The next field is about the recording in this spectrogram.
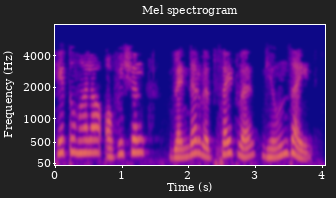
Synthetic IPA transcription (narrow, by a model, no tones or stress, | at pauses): het̪um̤alaʔɔfiɕəl | blẽɳɖəɾʋebsaiʈʋəɾɡʱeuːnd͡zaiːl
